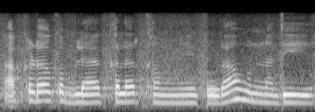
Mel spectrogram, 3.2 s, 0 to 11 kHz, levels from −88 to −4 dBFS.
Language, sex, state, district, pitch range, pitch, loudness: Telugu, female, Andhra Pradesh, Annamaya, 190-215 Hz, 200 Hz, -16 LUFS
